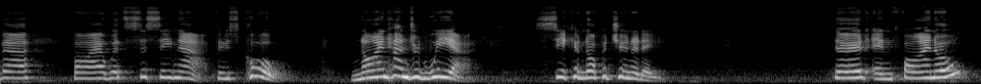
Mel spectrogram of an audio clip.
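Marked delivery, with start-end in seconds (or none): 2.2-9.7 louder, slow call into the room; calling for bids. Real, not acted. Auctioneer asks room for nine hundred, slow loud call. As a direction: draw out the ask for a bid.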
